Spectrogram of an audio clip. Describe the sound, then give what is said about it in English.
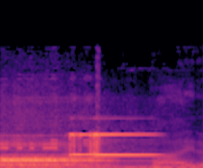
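A bicycle bell rings out with bright, sustained metallic tones, its pitch shifting slightly near the end as the ring fades a little, with no one talking. “So a bell is sometimes salvation.”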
